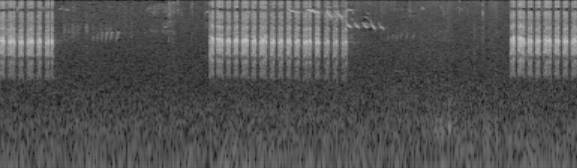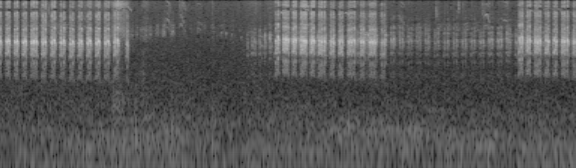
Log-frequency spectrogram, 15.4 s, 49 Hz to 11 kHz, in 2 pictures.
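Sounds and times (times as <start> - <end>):
great spotted woodpecker rattling chatter call: 0.0 - 1.6, 2.7 - 5.1, 6.8 - 10.1, 10.9 - 15.3.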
